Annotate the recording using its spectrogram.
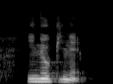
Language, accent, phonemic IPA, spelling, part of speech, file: French, France, /i.nɔ.pi.ne/, inopiné, adjective, LL-Q150 (fra)-inopiné.wav
- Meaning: accidental, unexpected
